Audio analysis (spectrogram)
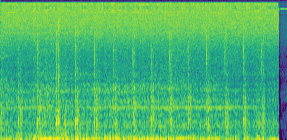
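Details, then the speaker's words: Cheap diesel heater during startup on Jackery power, fan winding up: light evenly spaced ticks, about two or three a second, from the dosing pump over a low fan hum; normal fuel pump ticking. "so that tapping sound is one of the complaints for obviously that they're they're cheaply made"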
